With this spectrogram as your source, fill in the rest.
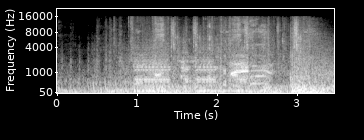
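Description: An electric beam weapon crackles and hums.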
